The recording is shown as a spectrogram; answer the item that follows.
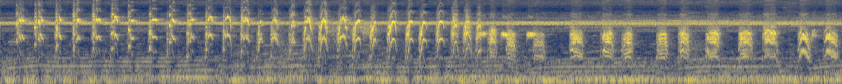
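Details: Young long-tailed shrike, five months old, still learning and singing its natural untutored notes: a rapid, scratchy run of chattering, squeaky notes.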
